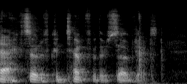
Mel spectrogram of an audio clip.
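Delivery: amused, reading aloud through laughter. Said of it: "Sorry, I'm laughing because".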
